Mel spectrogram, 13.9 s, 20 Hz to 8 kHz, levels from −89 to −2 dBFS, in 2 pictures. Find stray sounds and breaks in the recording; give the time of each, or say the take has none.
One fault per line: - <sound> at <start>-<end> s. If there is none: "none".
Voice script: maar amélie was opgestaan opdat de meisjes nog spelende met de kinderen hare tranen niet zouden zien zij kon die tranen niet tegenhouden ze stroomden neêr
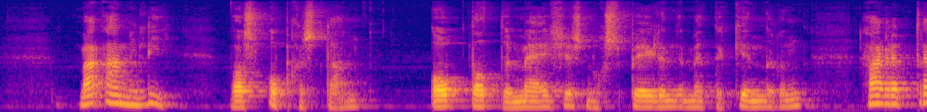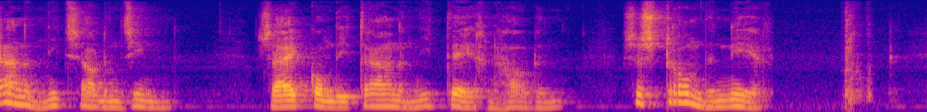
- thud at 13.2-13.5 s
